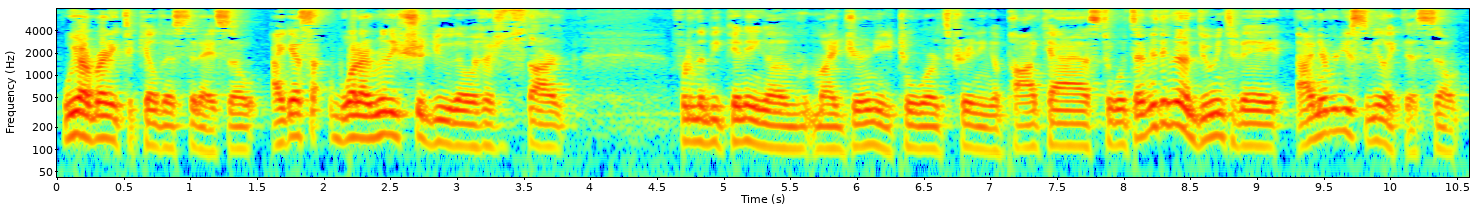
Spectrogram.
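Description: A man's voice: mid-range voice, quick pace, mellow. Rambling young man with a sniffly cold. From Montreal, Canada. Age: 20s. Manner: rambling, candid, swears freely, many fillers. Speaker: podcast host. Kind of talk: casual solo podcast monologue.

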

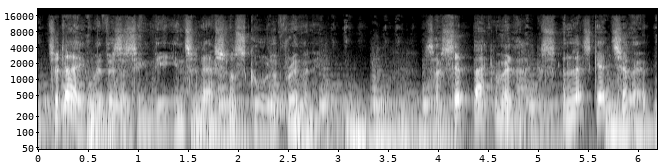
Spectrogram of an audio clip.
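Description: A man hosting a podcast, upbeat and welcoming as he introduces the episode and asks the questions. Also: medium pitch. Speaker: podcast host. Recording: intro music loud behind voice.

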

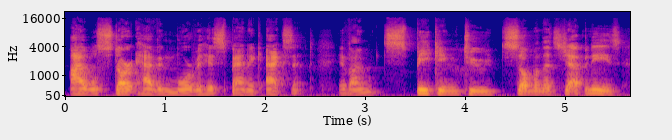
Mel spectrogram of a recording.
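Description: A man and voice actor telling stories in casual podcast banter with friends, animated and laughing often. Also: mid-range voice, normal speed.

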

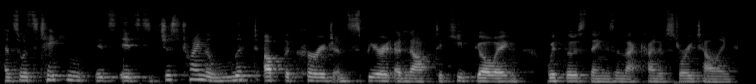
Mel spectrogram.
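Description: Woman, slightly low-voiced interview guest; conversational, emphatic, prone to tangents. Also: steady tone, moderate pace, hardly any pauses, a little mellow. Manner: effusive, digressive, emphatic. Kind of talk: animated conversational interview talk.

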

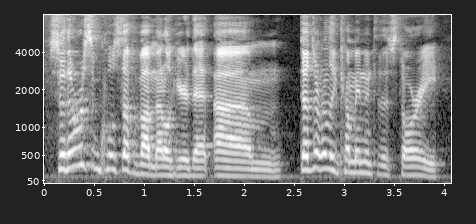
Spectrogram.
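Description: A man co-hosting a casual podcast, explaining at length in an animated, rambling way with casual swearing. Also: fairly high pitch, fast. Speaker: podcast co-host. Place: home basement studio.

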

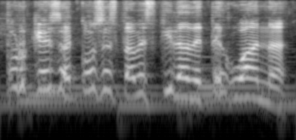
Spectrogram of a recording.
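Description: A man's voice: extremely high pitch, quick pace. A man playing a bewildered, indignant police officer with a Mexican accent, flustered and colloquial, in a comedic radio drama. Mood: confused. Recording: distant miking, music underneath.

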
